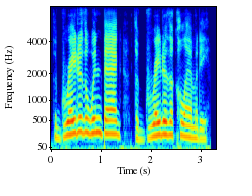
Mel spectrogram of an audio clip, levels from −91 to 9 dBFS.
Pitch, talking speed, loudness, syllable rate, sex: 215 Hz, 165 wpm, -16 LUFS, 5.1 syllables/s, female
